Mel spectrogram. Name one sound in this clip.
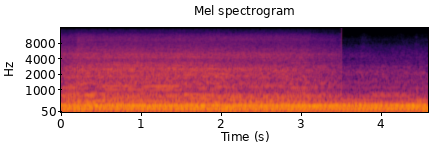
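A chainsaw whines loudly, cutting wood outside.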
